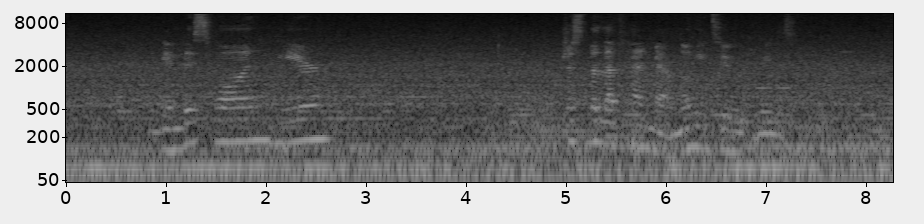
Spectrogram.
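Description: A young man speaks quietly close by.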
